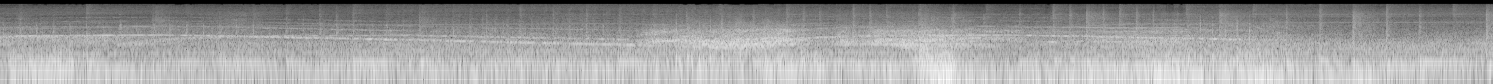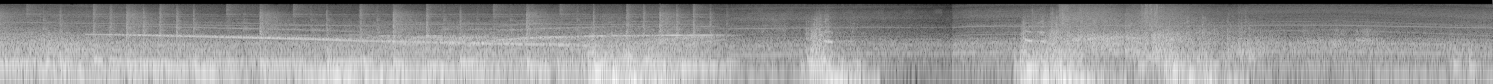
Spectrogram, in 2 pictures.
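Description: An electric car whines as it speeds along a road.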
